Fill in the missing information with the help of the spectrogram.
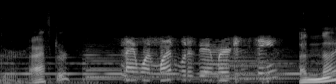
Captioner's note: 911 recording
